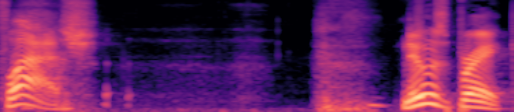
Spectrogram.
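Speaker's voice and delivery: loud, high newsreel shout; hammed-up bulletin; mock news flash. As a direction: announce it like breaking news. Mock radio announcement.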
